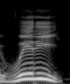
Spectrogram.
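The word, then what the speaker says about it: very: आर का र होता है, अब मैंने बोला अंतिम में वाई आएगा तो इसका उच्चारण ई के रूप में करेंगे, वेरी।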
